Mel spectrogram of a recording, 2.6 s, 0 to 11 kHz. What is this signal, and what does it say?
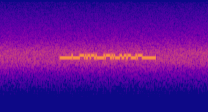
RTTY (75 baud, 170 Hz shift), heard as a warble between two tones, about 2100 Hz centre, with radio static. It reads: EXIME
